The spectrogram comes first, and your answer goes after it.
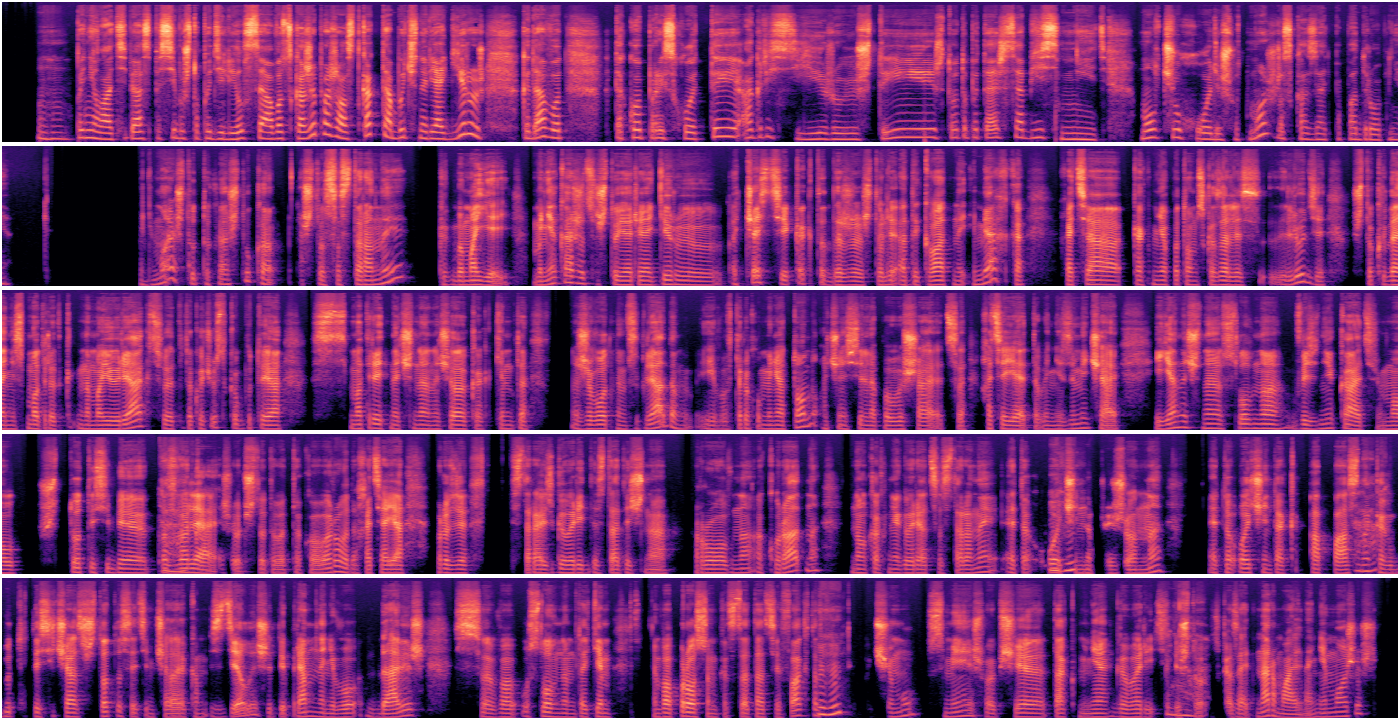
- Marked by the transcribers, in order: tapping; other background noise
- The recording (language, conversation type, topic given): Russian, advice, Почему мне трудно принимать критику?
